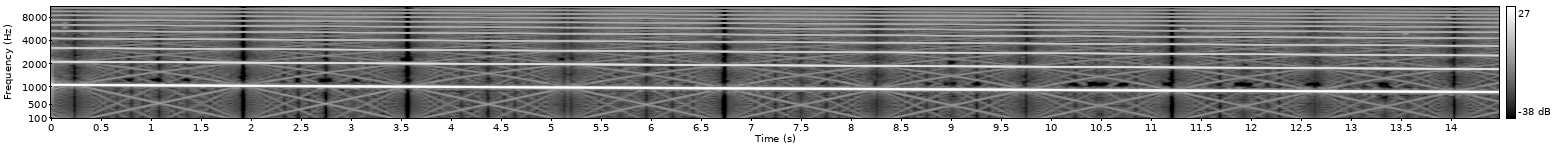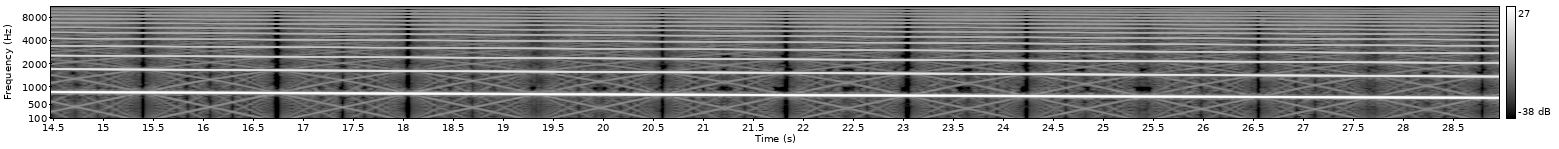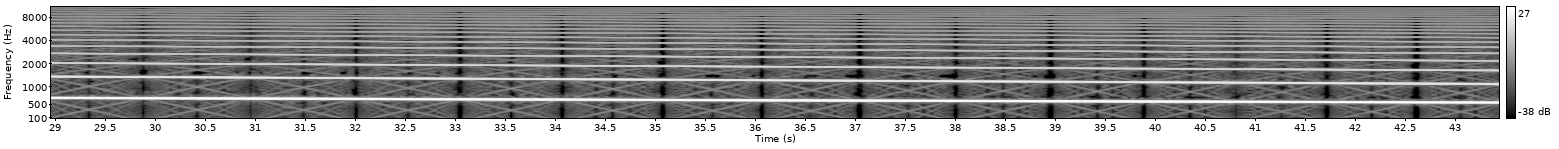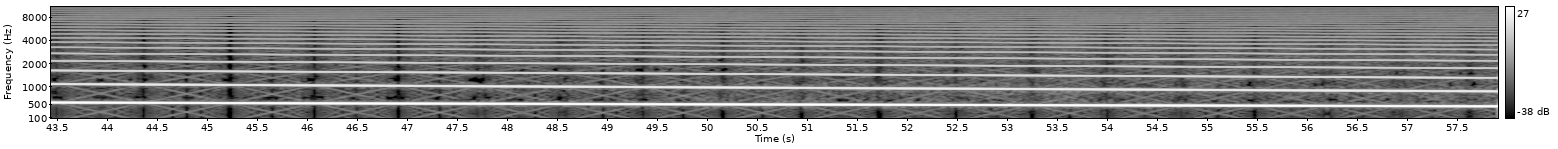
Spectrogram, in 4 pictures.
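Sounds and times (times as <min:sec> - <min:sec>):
buzzy descending synthetic tone: 0:00.0 - 0:41.8.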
